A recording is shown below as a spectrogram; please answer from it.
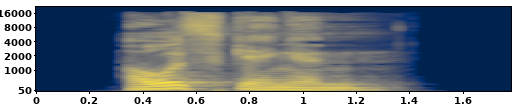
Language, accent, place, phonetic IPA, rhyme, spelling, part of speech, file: German, Germany, Berlin, [ˈaʊ̯sɡɛŋən], -aʊ̯sɡɛŋən, Ausgängen, noun, De-Ausgängen.ogg
- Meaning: dative plural of Ausgang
